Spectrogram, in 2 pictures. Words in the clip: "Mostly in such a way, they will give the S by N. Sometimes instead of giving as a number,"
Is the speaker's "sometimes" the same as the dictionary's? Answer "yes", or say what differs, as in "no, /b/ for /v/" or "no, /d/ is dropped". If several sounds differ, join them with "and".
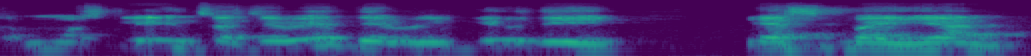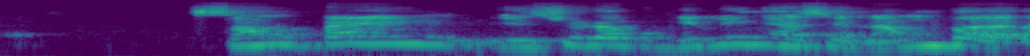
no, /z/ is dropped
